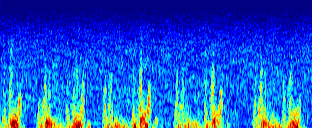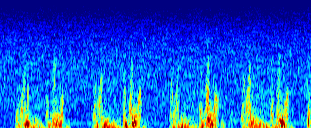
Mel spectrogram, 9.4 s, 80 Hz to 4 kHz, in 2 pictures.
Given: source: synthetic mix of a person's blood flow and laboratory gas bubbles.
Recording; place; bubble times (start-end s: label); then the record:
Doppler ultrasound of blood flow; precordium
9.27-9.36 s: bubbles
From the record:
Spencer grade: 1 (occasional bubble signal discernible with the cardiac motion signal, with majority of cardiac periods free of bubbles); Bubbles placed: only in the low amplitude regions of the cardiac cycle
